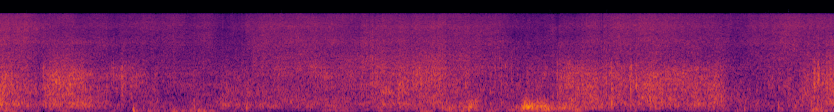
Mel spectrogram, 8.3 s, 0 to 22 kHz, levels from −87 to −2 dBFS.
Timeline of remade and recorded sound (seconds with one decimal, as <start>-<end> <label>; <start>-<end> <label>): 0.0-0.5 recorded; 0.5-1.1 remade; 1.1-1.7 recorded; 1.7-2.3 remade; 2.3-2.7 recorded; 2.7-4.8 remade; 4.8-5.4 recorded; 5.4-6.1 remade; 6.1-8.3 recorded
